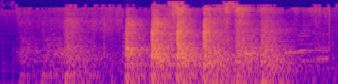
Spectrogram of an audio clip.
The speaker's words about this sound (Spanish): Nos detenemos en uno de los primeros apartamentos y de verdad, el miedo que yo sentí al lado de ese policía cuando empezaba a porrear la puerta.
